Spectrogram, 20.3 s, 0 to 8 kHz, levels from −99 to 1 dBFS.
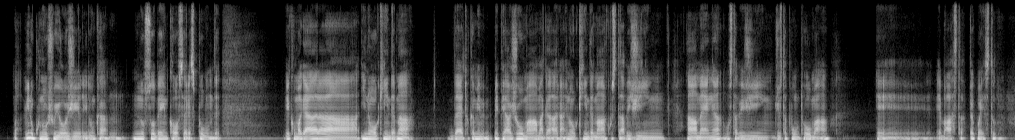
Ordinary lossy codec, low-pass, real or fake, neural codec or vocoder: none; none; real; none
